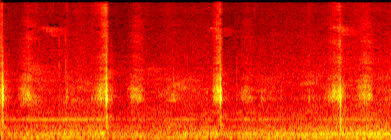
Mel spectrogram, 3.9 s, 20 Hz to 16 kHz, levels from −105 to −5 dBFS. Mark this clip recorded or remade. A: remade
